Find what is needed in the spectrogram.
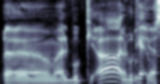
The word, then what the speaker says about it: Albuquerque: Albuquerque. C'est, alors attendez, c'est peut-être, c'est côte ouest ou côte est ? – C'est Nouveau-Mexique. – Ouais, ben voilà, c'est peut-être Albuquerque, peut-être, façon, ouais.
